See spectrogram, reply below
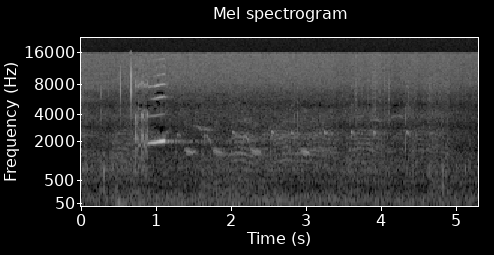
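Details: Spiny-cheeked Honeyeater, identified by its call, recorded in the afternoon, giving a sharp rising whistle, then a run of soft, liquid, slurred notes over about three seconds, against quiet outdoor background noise.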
